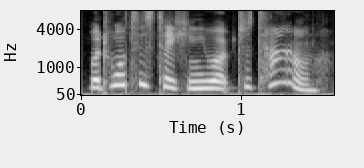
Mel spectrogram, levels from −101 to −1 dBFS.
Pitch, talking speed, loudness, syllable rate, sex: 295 Hz, 305 wpm, -17 LUFS, 6.7 syllables/s, female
